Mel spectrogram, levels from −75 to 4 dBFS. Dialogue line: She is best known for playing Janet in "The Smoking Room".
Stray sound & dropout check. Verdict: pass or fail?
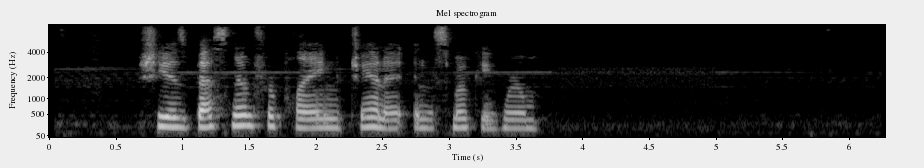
pass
